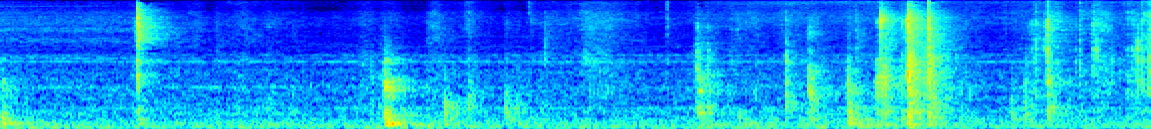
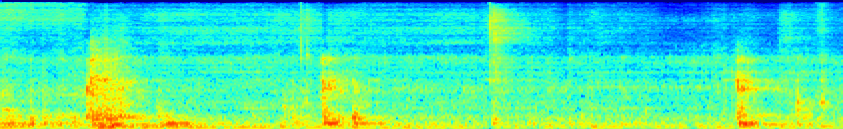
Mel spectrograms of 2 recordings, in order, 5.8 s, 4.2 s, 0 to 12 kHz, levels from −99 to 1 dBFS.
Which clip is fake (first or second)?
second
